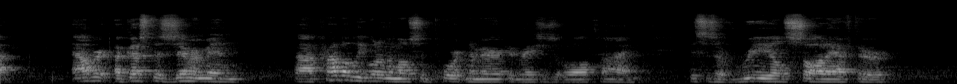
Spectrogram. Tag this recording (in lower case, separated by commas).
speech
